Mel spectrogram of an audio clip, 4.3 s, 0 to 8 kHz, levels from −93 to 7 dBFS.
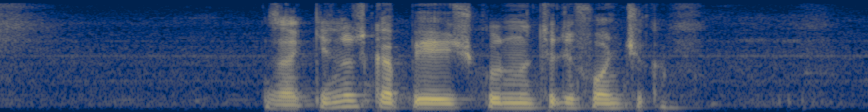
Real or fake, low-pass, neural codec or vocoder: real; 7.2 kHz; none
